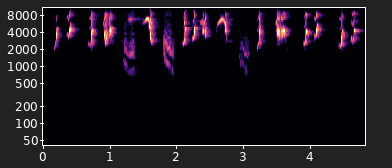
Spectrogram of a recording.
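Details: Long-tailed shrike in full varied song meant for training birds that are slow to sing: rapid high chirps mixed with deep down-slurred whistles, steady and clean throughout.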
